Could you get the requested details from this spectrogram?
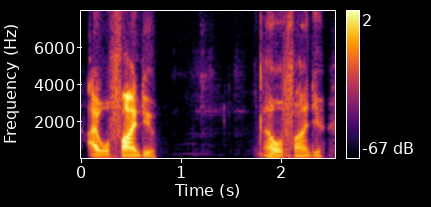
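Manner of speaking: low, menacing mock threat, lightly done; mock movie threat. Joking to Ryan about bad news, low mock menace. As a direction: play the calm movie villain as a joke.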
